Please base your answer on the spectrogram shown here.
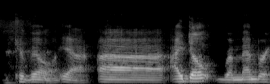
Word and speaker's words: Cavill: Wait, you're saying Henry Caval? Yes, I'm saying his name wrong, but yes. Cavill.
